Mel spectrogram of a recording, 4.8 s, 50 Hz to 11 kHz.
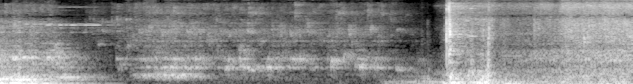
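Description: A toilet flushes in Death Stranding 2: after a quieter stretch, a sudden loud rush of water bursts in and keeps pouring with a broad hiss, no voices.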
